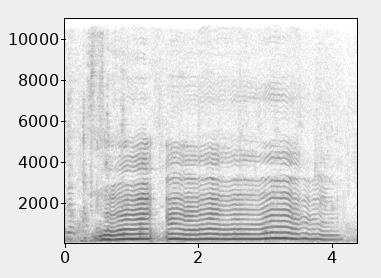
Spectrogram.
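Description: A young woman humming a tune into a handheld microphone: a short rising phrase, a brief break about a second and a half in, then one long held note.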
